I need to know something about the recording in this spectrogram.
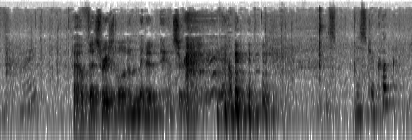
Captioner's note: laughs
